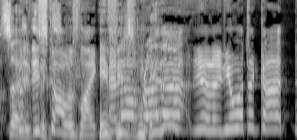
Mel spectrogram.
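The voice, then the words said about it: Imitated Indian-sounding accent. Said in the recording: “You said it was Arabic. That's an Indian accent.”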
